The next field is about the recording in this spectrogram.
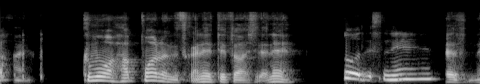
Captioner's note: laughs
